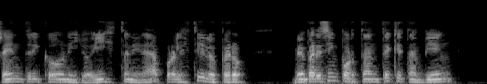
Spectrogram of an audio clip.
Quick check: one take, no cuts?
yes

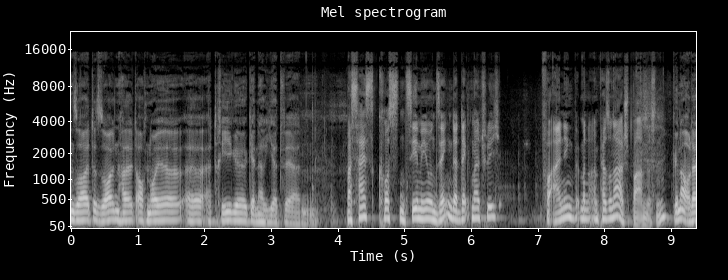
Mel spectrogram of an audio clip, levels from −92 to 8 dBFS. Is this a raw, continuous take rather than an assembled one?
yes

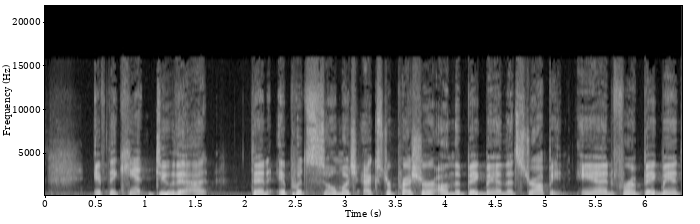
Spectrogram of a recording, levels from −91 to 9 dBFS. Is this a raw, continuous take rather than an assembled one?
yes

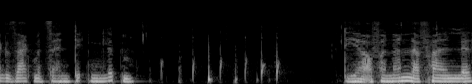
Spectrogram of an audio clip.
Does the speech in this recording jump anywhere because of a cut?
no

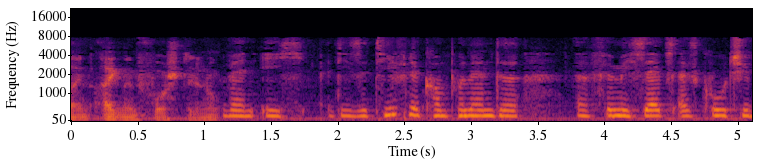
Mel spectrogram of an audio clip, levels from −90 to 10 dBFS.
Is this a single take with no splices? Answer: no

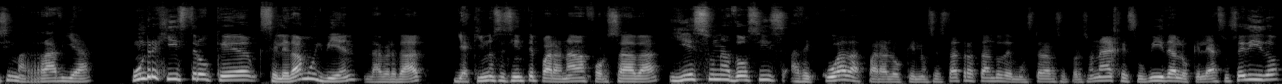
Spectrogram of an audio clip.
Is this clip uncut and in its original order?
yes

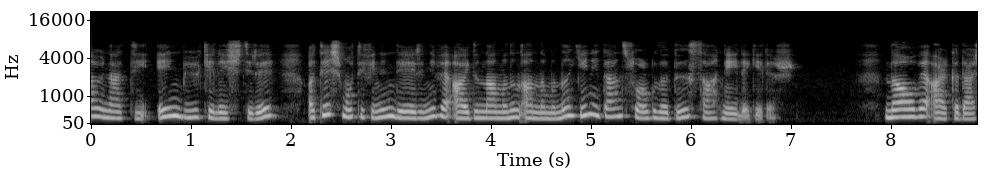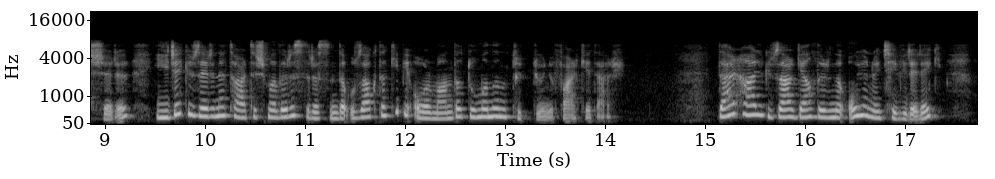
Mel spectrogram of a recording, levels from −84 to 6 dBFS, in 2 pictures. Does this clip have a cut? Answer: no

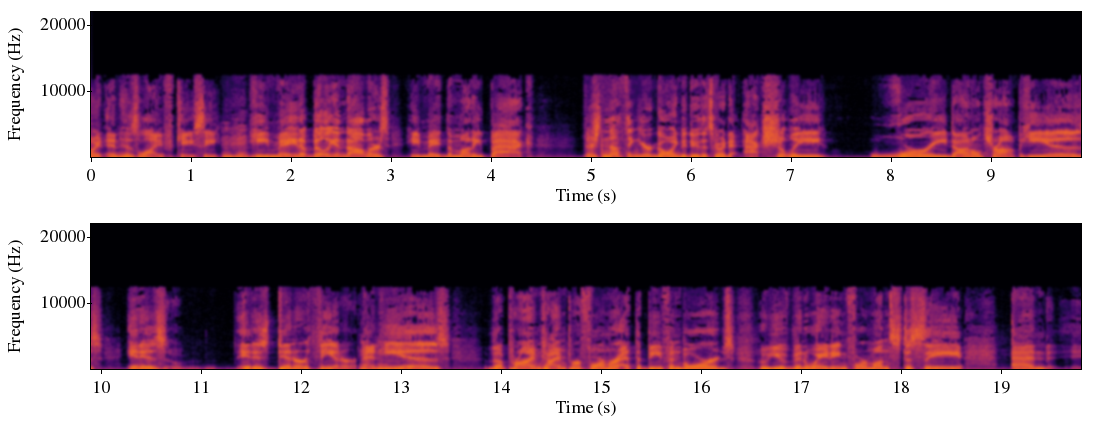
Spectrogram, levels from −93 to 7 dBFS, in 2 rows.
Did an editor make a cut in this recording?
yes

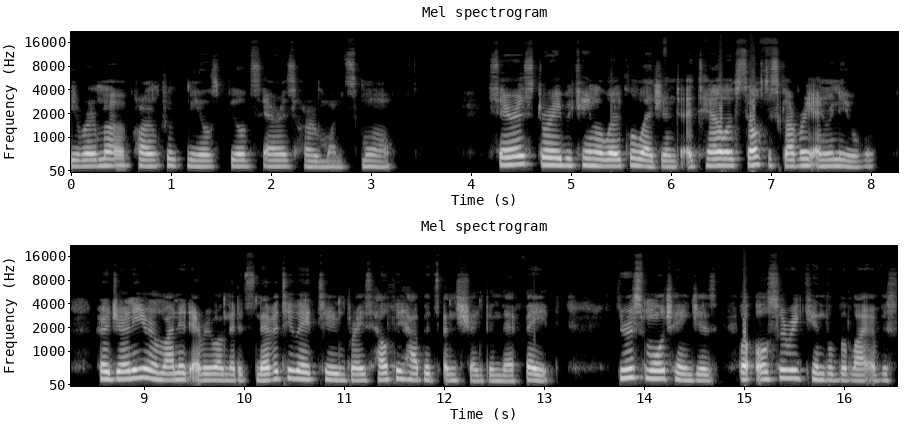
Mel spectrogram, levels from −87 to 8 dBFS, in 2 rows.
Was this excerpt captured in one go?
no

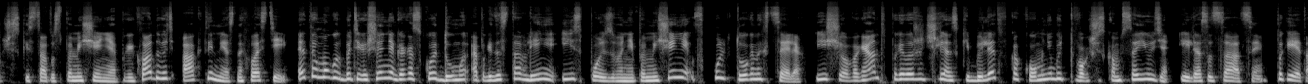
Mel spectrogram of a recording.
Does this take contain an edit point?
yes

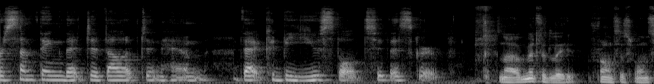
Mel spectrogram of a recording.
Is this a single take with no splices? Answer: no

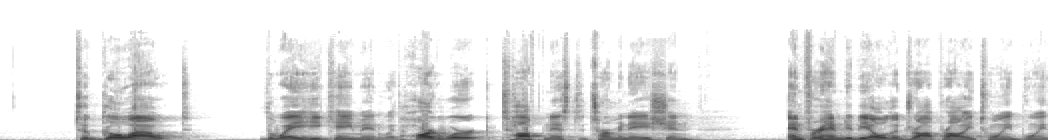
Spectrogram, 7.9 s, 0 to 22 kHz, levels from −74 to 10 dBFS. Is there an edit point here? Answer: yes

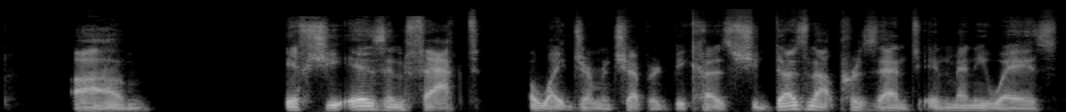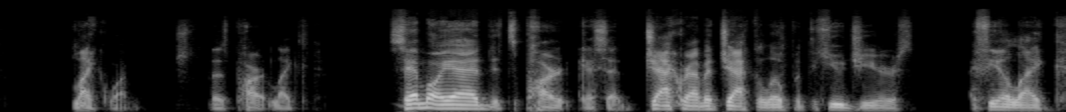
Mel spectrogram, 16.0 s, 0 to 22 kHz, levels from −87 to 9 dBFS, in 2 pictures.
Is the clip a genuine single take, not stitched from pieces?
no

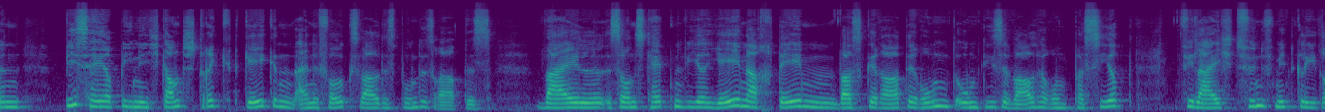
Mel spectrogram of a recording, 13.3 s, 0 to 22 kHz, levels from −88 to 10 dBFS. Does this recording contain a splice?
no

